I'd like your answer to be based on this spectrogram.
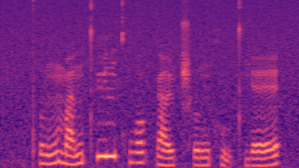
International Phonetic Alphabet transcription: pʰ ɤ˧˥ ŋ m a˧˥ n t̪ʰ y˥ n kʰ w ɔ˧˥ k a˧˥ ɪ̯ ʈ͡ʂʰ ɤ˧˥ ŋ x ṵ˨˩ t̪ʰ j ɛ˧˥

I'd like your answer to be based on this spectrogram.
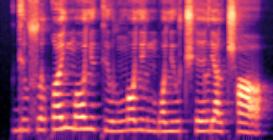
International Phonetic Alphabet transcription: ɡʲ ʊ l sʷ ɯ l qʷ e lʲ m ɔ lʲ ɯ kʲ u l ŋ ɔ lʲ ə lʲ m b ɔ lʲ u t͡ʃʰ e l ɾʲ ɑ l t͡ʃʰ ɑ

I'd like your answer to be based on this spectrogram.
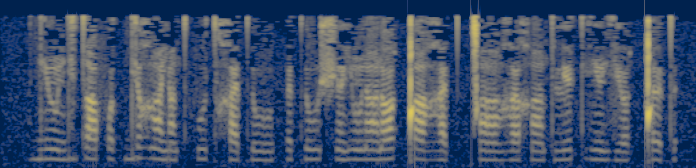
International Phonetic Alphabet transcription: dʲ ũ dʲ u t ɑ f ɔ t dʲ ʊ ʁ ɑ̃ j ɑ̃ t f u t χ æ t ɾ u | ə t ɾ u ʃ ə̃ j ũ ɾ ɑ̃ ɾ ɒ ǃ ɑ ʁ æ t ǀ ɑ̃ ʁ ə χ ɑ̃ t lʲ ə t zʲ ũ zʲ ɔ ǃ ə t

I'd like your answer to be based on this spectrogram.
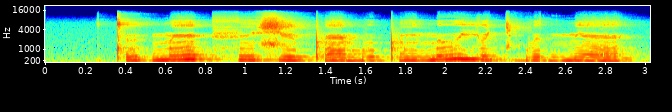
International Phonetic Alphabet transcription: tʼ ʉ ʔ m ẽ ʔ h ĩ ɕ e pʼ ɛ̃ b ɘ pʼ ĩ n ɯ j ɘ c b ɘ d mʲ ɛ̃

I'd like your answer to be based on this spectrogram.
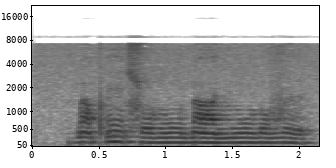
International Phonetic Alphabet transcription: ɗ ã pʼ ẽ ɬ o l ũ ɗ ã ɲ ũ l o v ɘ

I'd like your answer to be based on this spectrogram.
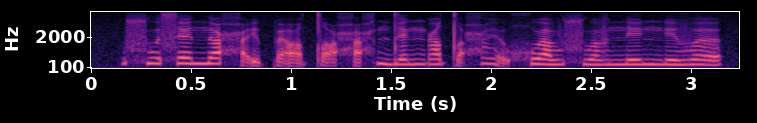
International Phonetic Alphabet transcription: sʷ ɜ s ɛ n ɜ ħ ḛ p æ̰ tˤ a̰ ħ ɛ̰ ħ n d ɛ ŋ ɡ æ tˤ ḛ ħ ɦ ɛ̰ χʷ a v sʷ a v n e ŋ e v ɜ

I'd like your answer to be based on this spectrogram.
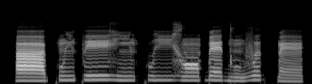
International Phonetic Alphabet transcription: aː˨ kʷ ĩ˧ p eː˦ ɣ ĩ˧ kʷ iː˧ ɣ ɔ̃˧ ɓ ɛ˧ d ũ˨ v ə˦ k͡p ɛ̃˨

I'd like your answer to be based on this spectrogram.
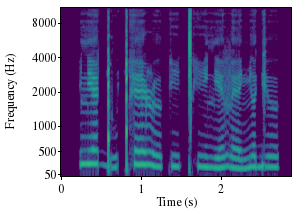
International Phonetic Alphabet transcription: lʲ æ˦ ɡ͡ǃ u˨ ǃʰ ɛ˦ ɭ ɵ˨ k i˨ ǀʰ i˨ lʲ ɛ˨˦ v ɛ˨ ɲ ə˦ ɡʲ ɵ˦

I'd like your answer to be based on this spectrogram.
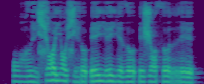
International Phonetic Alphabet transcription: β ɔ̤ ð e̤ ɕ ɔ j ɔ ɕ e̤ ɾ ʊ ʔ e j ɪ j ɪ ð ʊ ʔ ɪ ʒ ɔ θ ʊ r ɪ

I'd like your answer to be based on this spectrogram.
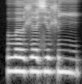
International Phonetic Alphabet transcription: β œ ʒ ɛ zʲ œ ʒ ɾ i

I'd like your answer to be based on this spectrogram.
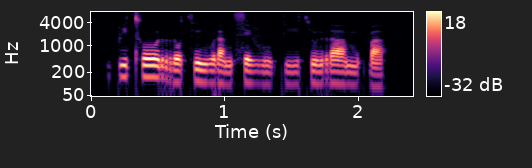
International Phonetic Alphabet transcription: p i˦ tʰ oː˦ r o˨ t͡s ĩ˨ β ʊ˦ ɾ a˨ n s e˦ v uː˨ k iː˨ t͡s ũ˦ r aː˦ m ʊ˨ k͡p a˨

